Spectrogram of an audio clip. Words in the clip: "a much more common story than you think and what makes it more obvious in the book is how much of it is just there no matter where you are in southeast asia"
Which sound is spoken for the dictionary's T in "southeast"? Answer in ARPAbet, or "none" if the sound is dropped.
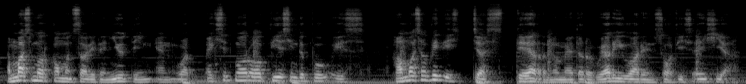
none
